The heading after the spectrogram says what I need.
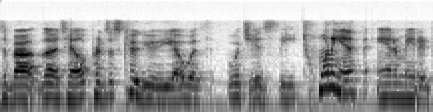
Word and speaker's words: Kaguya: No, today I am going to be talking about the tale of the Princess Kaguya.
